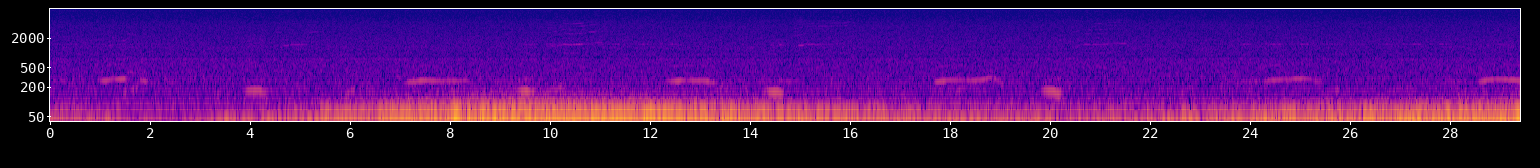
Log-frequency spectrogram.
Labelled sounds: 4.7	5.1	humpback whale, 1.4 to 1.5 kHz
10.2	10.8	humpback whale, 1.4 to 4.2 kHz
14.9	15.4	humpback whale, 1.3 to 1.5 kHz
20.9	21.6	humpback whale, 1.4 to 1.7 kHz

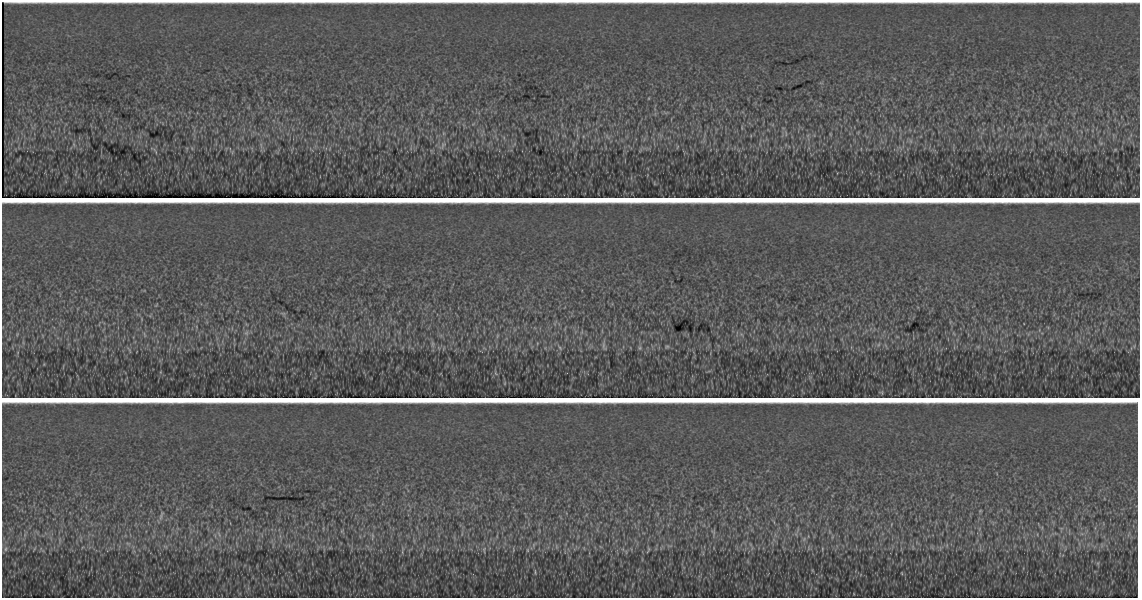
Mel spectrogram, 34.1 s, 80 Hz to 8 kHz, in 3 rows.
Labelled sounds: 7.7	8.1	killer whale, offshore, 2.0 to 3.5 kHz
14.1	14.4	killer whale, offshore, 1.3 to 1.8 kHz
25.4	25.7	killer whale, offshore, 1.7 to 1.9 kHz

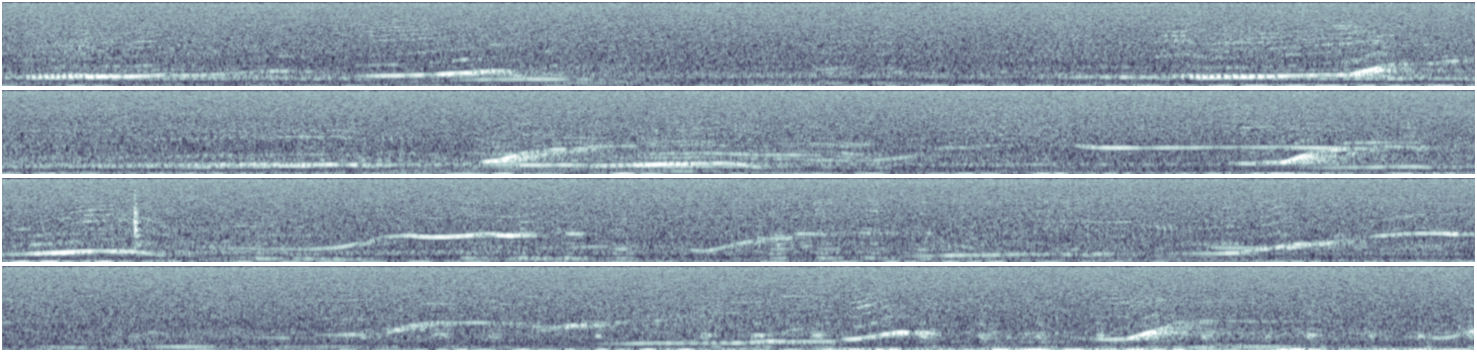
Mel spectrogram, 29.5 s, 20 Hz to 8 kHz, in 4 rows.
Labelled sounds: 7.1	7.4	humpback whale, 0.80 to 1.1 kHz
8.7	9.0	humpback whale, 1.4 to 1.5 kHz
10.0	10.6	humpback whale, 0.80 to 1.1 kHz
11.4	11.7	humpback whale, 0.99 to 1.2 kHz
12.0	13.4	humpback whale, 0.90 to 1.1 kHz
14.1	14.3	humpback whale, 1.1 to 1.2 kHz
16.6	17.4	humpback whale, 0.80 to 1.1 kHz
18.4	18.7	humpback whale, 0.80 to 0.93 kHz
20.1	20.4	humpback whale, 1.5 to 1.7 kHz
21.6	22.1	humpback whale, 0.90 to 1.2 kHz
24.0	25.1	humpback whale, 0.80 to 1.1 kHz
27.9	28.2	humpback whale, 0.80 to 1.1 kHz

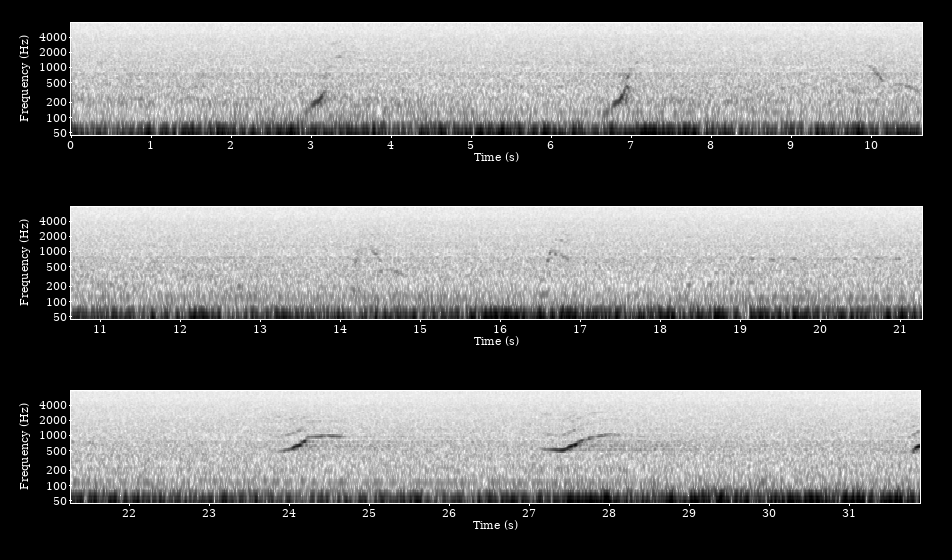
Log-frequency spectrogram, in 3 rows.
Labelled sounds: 16.6	16.9	humpback whale, 0.80 to 1.1 kHz
23.8	24.7	humpback whale, 0.80 to 1.2 kHz
27.6	28.2	humpback whale, 0.80 to 1.1 kHz

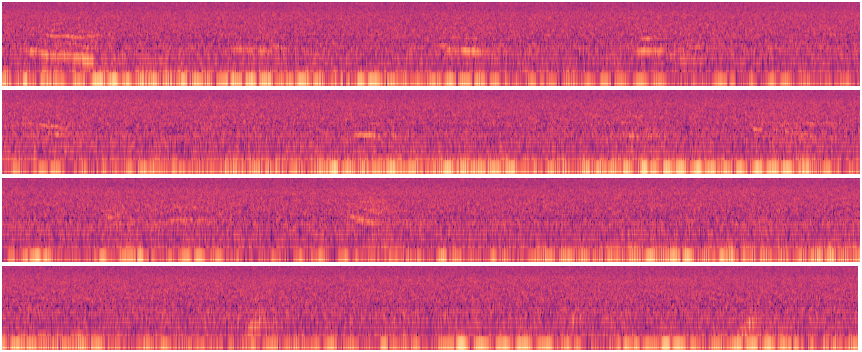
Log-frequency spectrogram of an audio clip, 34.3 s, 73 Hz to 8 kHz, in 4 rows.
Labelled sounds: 0.4	0.9	humpback whale, 1.0 to 1.3 kHz
8.9	9.3	humpback whale, 0.86 to 1.2 kHz
20.6	20.9	humpback whale, 0.80 to 0.99 kHz

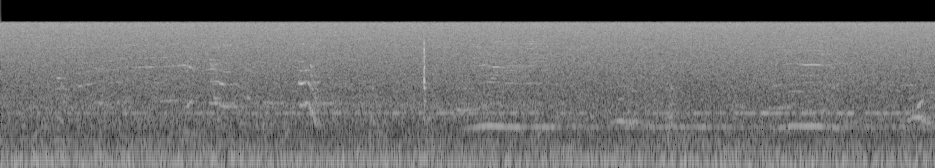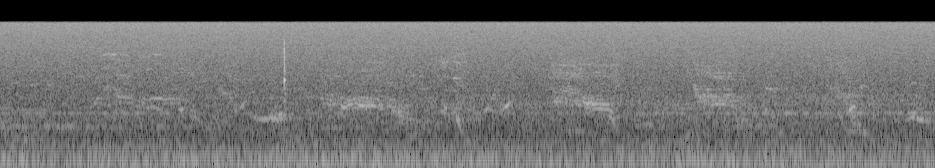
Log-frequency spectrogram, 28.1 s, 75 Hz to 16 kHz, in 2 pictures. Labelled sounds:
1.2	1.4	humpback whale, 0.99 to 1.1 kHz
2.0	3.4	humpback whale, 1.0 to 2.0 kHz
4.5	4.7	humpback whale, 0.90 to 1.2 kHz
12.0	12.3	humpback whale, 2.0 to 2.1 kHz
15.5	15.8	humpback whale, 2.7 to 3.0 kHz

